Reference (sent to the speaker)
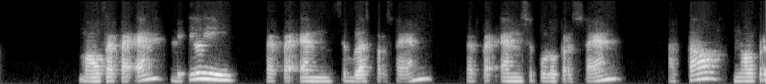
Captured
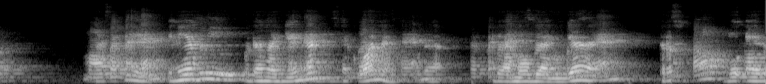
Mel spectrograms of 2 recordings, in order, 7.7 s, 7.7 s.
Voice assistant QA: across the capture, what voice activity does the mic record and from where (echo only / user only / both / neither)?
both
